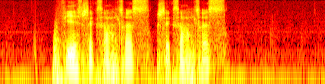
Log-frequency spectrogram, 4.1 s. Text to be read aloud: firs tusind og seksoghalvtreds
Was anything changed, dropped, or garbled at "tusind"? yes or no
yes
